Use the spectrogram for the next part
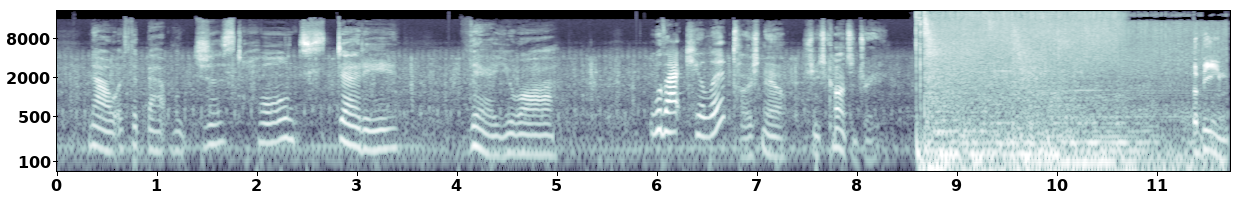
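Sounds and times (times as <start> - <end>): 
speech: 0.4 - 3.6, 4.2 - 5.1, 6.0 - 8.3, 11.4 - 11.7
magical explosion as chain shatters: 8.6 - 11.7.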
